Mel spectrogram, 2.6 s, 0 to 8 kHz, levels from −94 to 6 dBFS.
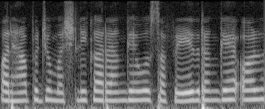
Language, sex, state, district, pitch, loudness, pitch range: Hindi, female, Goa, North and South Goa, 245 Hz, -20 LUFS, 235-260 Hz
